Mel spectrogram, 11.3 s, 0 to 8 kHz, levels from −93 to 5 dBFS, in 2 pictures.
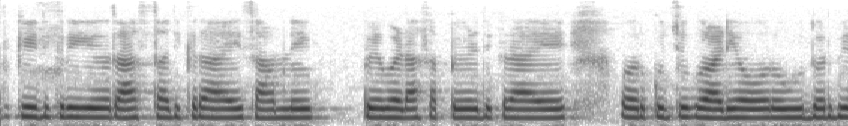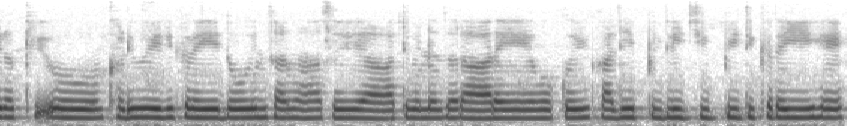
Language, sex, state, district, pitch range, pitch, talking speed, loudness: Hindi, female, Bihar, Madhepura, 205-215 Hz, 210 Hz, 255 wpm, -24 LUFS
